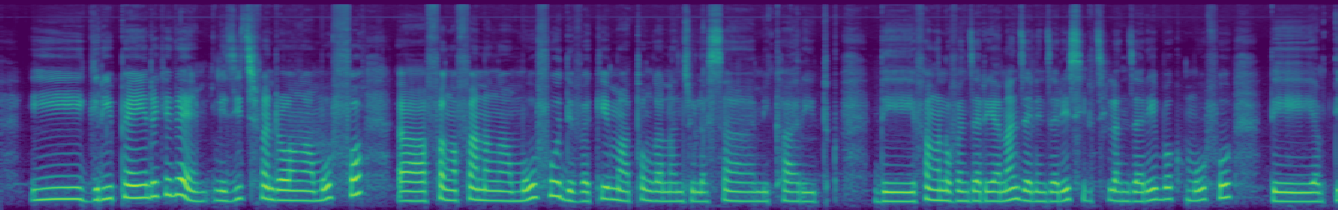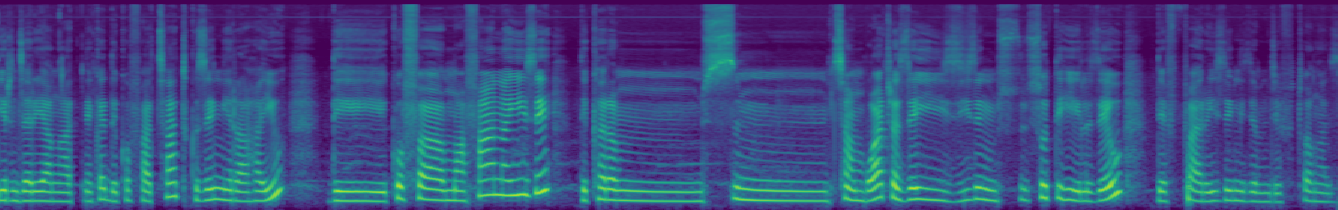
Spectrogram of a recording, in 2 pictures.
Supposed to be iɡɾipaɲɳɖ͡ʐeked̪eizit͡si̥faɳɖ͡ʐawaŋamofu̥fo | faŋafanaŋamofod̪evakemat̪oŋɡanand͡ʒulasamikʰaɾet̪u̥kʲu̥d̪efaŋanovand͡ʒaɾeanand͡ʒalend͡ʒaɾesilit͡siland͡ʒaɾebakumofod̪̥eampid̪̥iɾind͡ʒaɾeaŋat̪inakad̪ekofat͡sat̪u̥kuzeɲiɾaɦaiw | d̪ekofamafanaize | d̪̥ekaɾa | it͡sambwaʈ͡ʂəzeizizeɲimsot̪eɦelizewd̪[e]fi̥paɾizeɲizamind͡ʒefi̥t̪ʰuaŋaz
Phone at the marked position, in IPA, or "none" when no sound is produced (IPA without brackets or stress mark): e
